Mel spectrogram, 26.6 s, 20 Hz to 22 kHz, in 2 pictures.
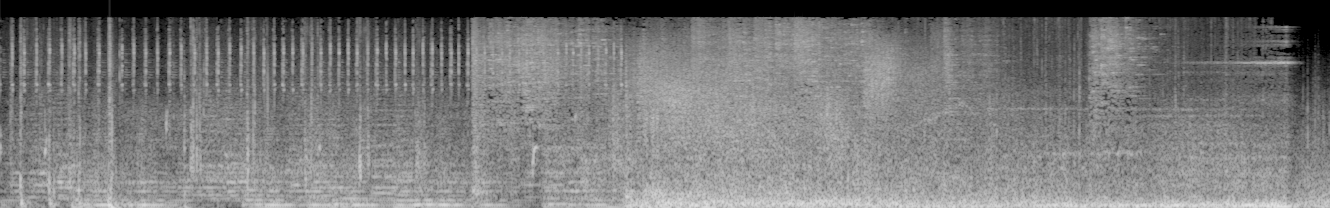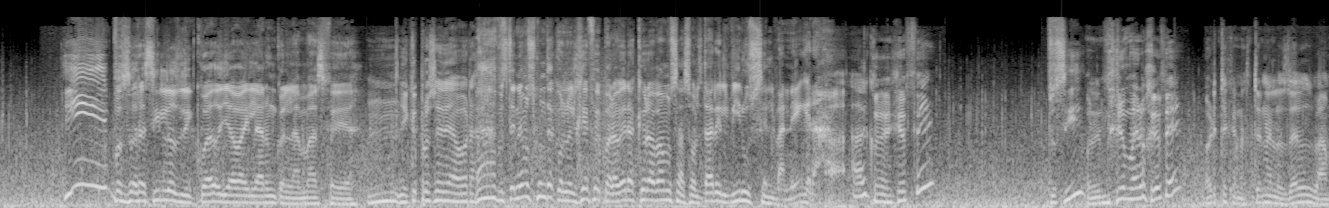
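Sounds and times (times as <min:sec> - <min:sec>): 
rhythmic mechanical clicking and ratcheting: 0:00.0 - 0:06.6
powerful explosion sound effect: 0:06.2 - 0:26.5
speech: 0:14.5 - 0:22.9, 0:23.8 - 0:26.5.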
